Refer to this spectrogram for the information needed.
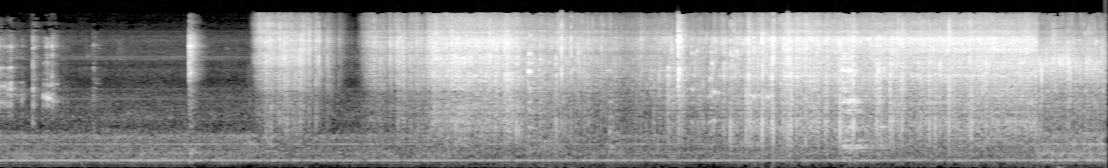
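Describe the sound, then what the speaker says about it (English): Margarine sizzles and fries in a hot skillet, a broad steady hiss that swells after a short quiet start and keeps going loud and even, with a faint low hum underneath. "in your skillet, and then you need to also add in some margarine"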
